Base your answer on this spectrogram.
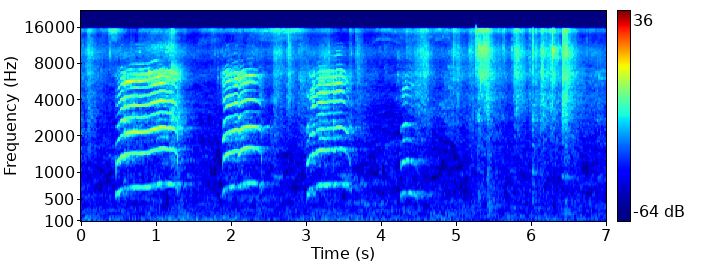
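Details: Kitten beside its protective mother cat calling in four clear, arched meows about a second apart, the last one shorter and softer, over a faint background hiss.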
